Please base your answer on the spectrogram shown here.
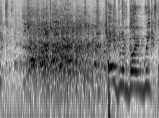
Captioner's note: laughter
